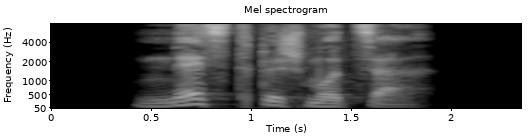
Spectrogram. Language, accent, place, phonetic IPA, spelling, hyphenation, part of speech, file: German, Germany, Berlin, [ˈnɛstbəˌʃmʊt͡sɐ], Nestbeschmutzer, Nest‧be‧schmut‧zer, noun, De-Nestbeschmutzer.ogg
- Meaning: person who denigrates their own family or country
